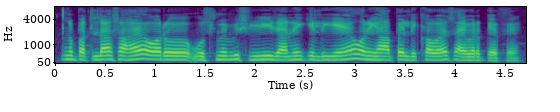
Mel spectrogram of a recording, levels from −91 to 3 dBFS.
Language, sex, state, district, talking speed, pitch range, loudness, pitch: Hindi, female, Haryana, Rohtak, 240 wpm, 180-200 Hz, -15 LUFS, 195 Hz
